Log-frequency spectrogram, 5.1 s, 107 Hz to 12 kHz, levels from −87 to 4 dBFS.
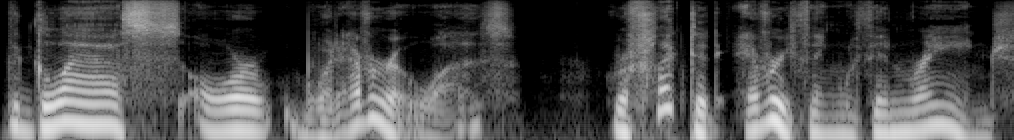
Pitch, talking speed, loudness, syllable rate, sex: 145 Hz, 120 wpm, -17 LUFS, 4.2 syllables/s, male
